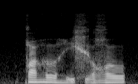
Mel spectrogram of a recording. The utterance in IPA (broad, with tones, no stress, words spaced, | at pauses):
qo˦ɦɤ˦˨ɦi˨xʲo˨˦ ʁo˦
